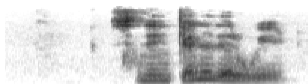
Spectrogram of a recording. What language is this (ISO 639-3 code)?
kab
